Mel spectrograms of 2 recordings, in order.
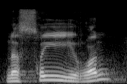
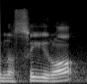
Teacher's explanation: دو زبر کی تنوین وقف میں الف سے چینج ہو جاتی ہے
